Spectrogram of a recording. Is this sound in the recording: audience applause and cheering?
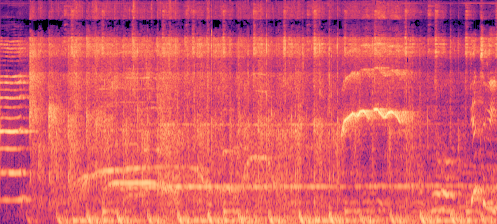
yes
